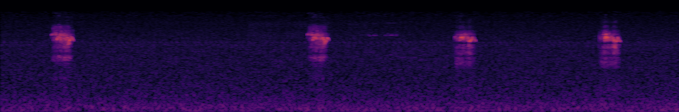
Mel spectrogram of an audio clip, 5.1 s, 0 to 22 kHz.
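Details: Eurasian tree sparrow chicks calling from within the nest, GoPro recording, 28 May 2016: four short sharp high peeps roughly one second apart, otherwise only soft background hiss.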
